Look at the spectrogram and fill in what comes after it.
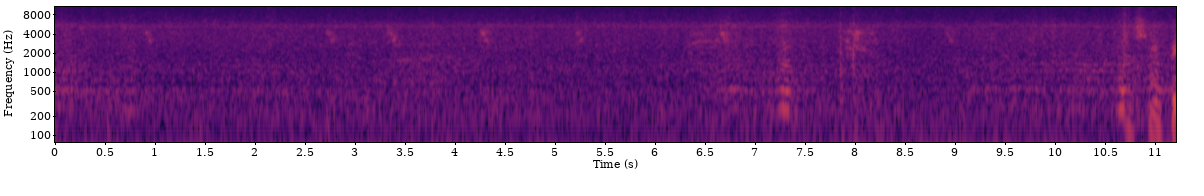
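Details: Massed honey bees humming in a hive as two colonies are joined and the dividing boards removed after some five days; a long, unbroken buzzing wash with scattered short clicks and knocks from handling the frames.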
